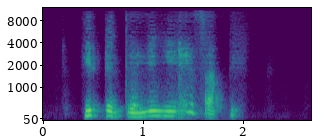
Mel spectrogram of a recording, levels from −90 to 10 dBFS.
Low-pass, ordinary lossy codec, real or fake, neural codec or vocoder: 10.8 kHz; MP3, 64 kbps; fake; codec, 44.1 kHz, 0.9 kbps, DAC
